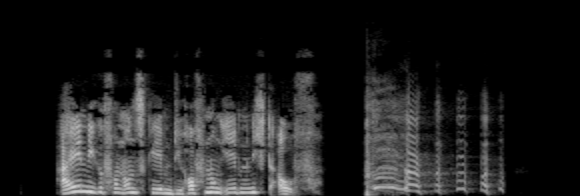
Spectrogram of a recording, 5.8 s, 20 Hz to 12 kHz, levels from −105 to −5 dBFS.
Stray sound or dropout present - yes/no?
yes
